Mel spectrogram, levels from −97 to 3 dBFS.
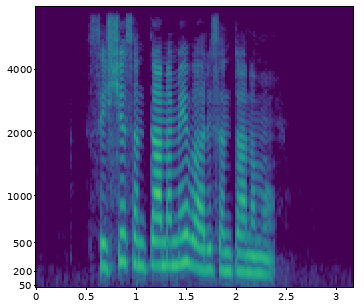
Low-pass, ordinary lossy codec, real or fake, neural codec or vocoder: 7.2 kHz; none; real; none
